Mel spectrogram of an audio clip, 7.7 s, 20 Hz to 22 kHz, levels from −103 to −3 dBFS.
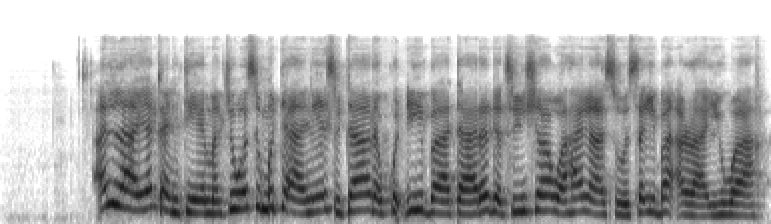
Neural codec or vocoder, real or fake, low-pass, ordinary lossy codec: codec, 24 kHz, 3 kbps, HILCodec; fake; none; none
